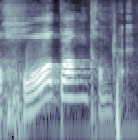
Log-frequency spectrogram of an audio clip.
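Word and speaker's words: 和光同尘: 实际上严格的来讲，按传统发音它叫活光同尘，活面的活啊，要把这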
